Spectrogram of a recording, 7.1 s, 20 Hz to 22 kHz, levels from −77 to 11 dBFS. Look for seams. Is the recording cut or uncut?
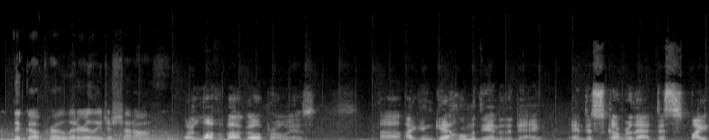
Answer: cut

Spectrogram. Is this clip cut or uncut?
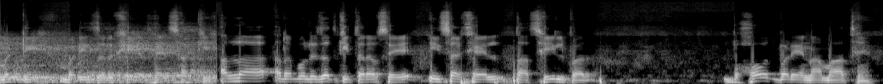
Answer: cut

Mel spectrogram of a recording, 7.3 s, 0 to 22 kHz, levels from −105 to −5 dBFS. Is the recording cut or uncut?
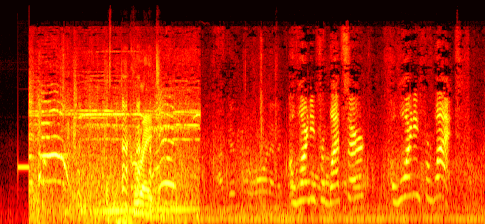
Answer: uncut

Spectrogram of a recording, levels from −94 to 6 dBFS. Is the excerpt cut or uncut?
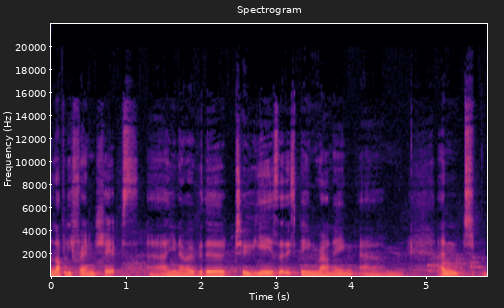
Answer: uncut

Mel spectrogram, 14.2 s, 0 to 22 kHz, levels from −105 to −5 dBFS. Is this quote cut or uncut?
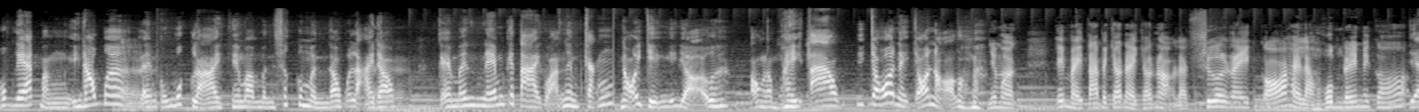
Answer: cut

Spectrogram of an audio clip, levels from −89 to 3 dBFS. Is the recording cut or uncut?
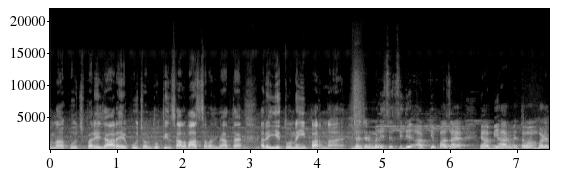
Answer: cut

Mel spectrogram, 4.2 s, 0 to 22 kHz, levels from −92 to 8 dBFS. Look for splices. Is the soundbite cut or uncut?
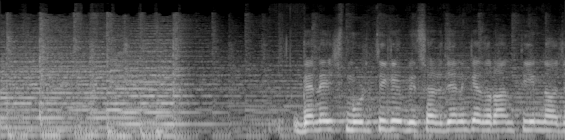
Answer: cut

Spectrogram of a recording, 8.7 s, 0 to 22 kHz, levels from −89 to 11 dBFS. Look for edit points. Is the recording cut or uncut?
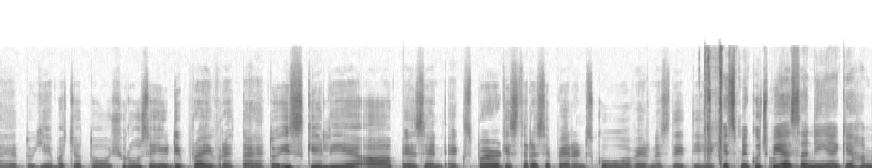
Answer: cut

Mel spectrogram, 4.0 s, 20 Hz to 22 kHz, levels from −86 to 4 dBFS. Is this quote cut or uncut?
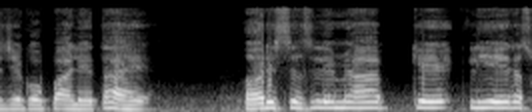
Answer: uncut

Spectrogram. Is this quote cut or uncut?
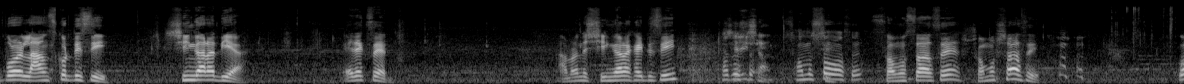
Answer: uncut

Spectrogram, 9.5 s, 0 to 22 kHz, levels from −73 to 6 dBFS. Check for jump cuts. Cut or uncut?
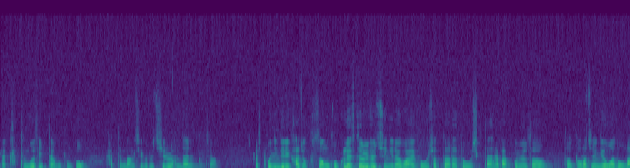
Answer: cut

